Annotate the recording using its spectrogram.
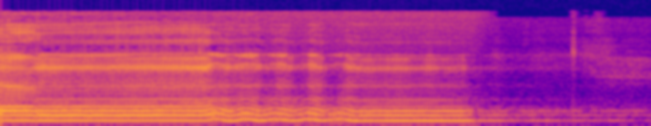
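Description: A voice chanting a Vietnamese poem in the ngâm thơ style, holding one long wavering note that stops about three seconds in, then fades away.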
